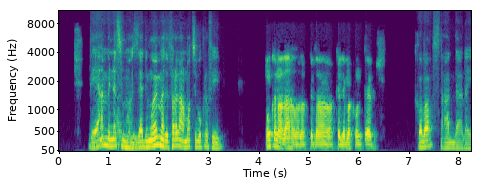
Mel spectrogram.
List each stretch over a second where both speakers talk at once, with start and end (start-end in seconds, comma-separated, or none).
none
